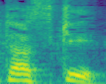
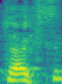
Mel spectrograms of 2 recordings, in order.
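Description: First: The s sound comes before the k. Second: The k sound comes before the s. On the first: "بعضی وقتا به تاکسی میگن تاسکی" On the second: "وقتی میگن تاکسی"

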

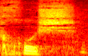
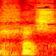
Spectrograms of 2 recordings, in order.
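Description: First: It has the everyday modern pronunciation. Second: It has the older classical pronunciation. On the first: This is how people say it today. "حالا ما میگیمش خوش" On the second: This is the proper form for the poem. "ولی گویش درست برای این واژه خش هست"

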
